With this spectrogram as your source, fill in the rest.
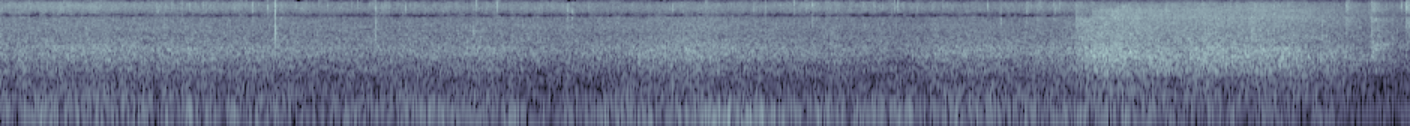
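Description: Heavy downpour seen from a rooftop doorway, a steady dense roar of rain that swells louder near the end, with no voices.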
